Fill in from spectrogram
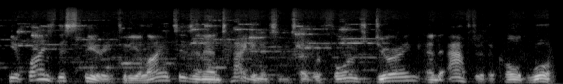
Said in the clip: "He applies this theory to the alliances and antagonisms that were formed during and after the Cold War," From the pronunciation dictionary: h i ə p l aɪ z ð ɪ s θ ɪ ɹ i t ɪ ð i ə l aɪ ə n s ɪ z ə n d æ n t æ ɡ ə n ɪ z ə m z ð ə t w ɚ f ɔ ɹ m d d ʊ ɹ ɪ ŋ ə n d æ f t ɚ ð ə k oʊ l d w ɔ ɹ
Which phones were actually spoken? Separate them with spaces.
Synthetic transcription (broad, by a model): h i ə p l aɪ z ð ɪ s θ ɪ ɹ i t ɪ ð i ə l aɪ ə n s ɪ z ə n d æ n t æ ɡ ə n ɪ z ə m z ð ə t w ɚ f ɔ ɹ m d d ʊ ɹ ɪ ŋ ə n æ f t ɚ ð ə k oʊ l d w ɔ ɹ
